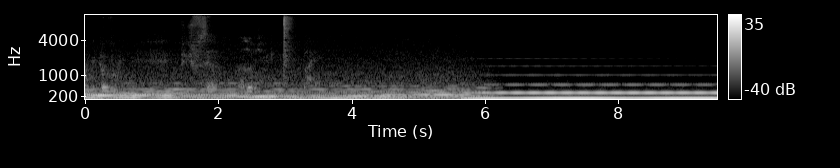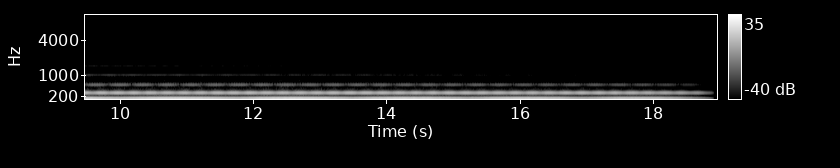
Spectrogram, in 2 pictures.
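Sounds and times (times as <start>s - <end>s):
low meditative drone: 0.0s - 18.5s.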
